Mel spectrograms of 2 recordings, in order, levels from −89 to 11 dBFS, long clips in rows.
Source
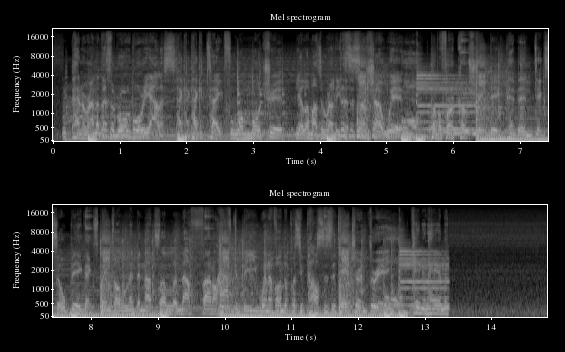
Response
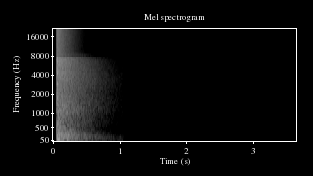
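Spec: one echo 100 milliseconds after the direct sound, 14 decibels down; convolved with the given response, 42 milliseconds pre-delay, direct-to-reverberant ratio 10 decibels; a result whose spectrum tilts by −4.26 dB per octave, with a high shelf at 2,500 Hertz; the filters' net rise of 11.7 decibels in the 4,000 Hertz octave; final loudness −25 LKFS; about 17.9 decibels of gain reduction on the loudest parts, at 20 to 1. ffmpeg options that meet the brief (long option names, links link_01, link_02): -filter_complex "[0:a]highshelf=frequency=2500:gain=7.5,equalizer=frequency=4000:width_type=o:gain=8,acompressor=threshold=-35dB:ratio=20,aecho=1:1:100:0.2,asplit=2[link_01][link_02];[1:a]atrim=start_sample=2205,adelay=42[link_03];[link_02][link_03]afir=irnorm=-1:irlink=0,volume=-25.5dB[link_04];[link_01][link_04]amix=inputs=2:normalize=0,volume=11.5dB"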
